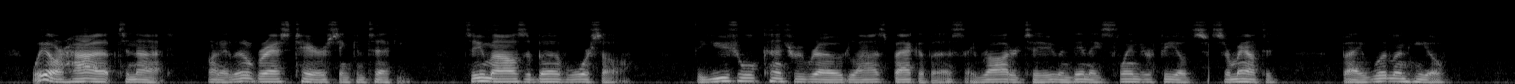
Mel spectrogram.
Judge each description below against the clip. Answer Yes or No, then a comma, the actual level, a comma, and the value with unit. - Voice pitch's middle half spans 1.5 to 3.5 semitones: Yes, average, 2.9 semitones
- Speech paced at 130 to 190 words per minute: Yes, average, 155 wpm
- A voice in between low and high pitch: No, low, 115 Hz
